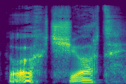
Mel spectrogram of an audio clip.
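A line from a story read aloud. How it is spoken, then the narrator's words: Breathed out. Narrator (Russian): выдохнул он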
